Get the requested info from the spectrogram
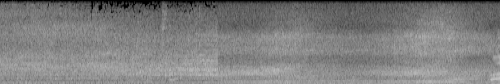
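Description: Steady city street traffic noise with cars driving past. About four seconds in, the sound changes abruptly to a heavier low rumble with less hiss.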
